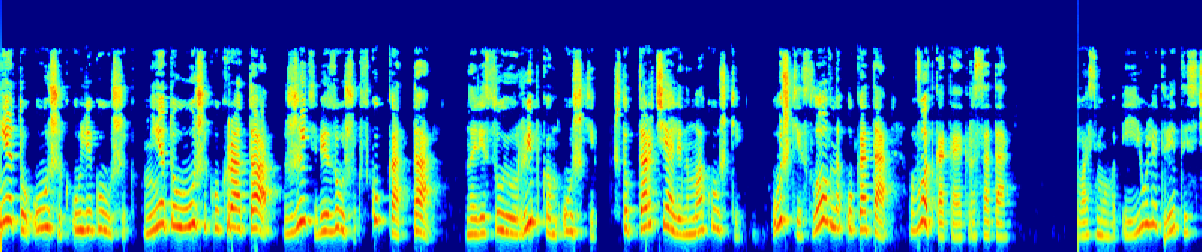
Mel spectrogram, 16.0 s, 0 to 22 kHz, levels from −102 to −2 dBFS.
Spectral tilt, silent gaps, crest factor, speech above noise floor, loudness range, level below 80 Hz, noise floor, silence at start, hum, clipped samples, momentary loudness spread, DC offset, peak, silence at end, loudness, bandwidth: -1.5 dB/octave; 6.13-6.18 s, 7.95-8.12 s, 13.92-13.98 s, 14.11-14.34 s; 20 dB; over 67 dB; 6 LU; -80 dBFS; under -90 dBFS; 0 s; none; under 0.1%; 12 LU; under 0.1%; -4 dBFS; 0 s; -22 LUFS; 11.5 kHz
